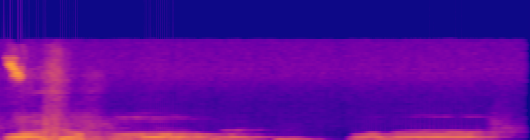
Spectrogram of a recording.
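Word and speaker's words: قد قامت الصلاة: Kalau ini adalah sukun dalam kaidah bahasa Arab, kalau disambung sukunnya kepada kalimat sesudahnya, Karena ini capek betul bacanya. Qad qamat as-shalah. Capek itu bacanya. Betul nggak? Maka disambunglah qamat dengan as-shalah. Kaedahnya kalau disambung nggak boleh pakai u, nggak boleh pakai a, pakai i. Sudah. Qad qamatis shalah.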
